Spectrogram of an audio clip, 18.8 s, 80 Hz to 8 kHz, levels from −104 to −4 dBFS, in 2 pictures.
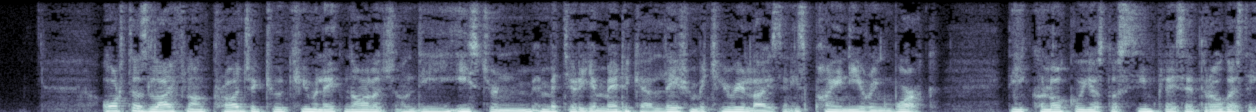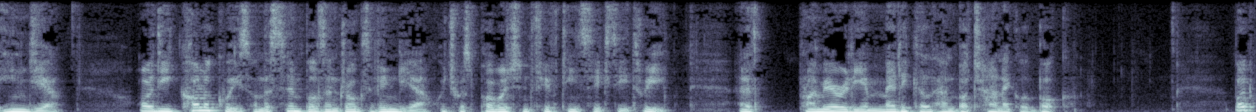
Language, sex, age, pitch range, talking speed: English, male, 30-49, 125-145 Hz, 155 wpm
